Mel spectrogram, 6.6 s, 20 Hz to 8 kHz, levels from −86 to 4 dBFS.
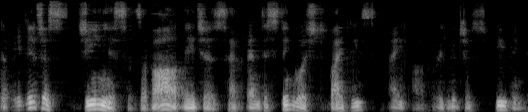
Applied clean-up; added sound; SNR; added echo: neural mask model DeepFilterNet 3.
